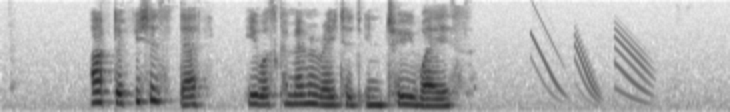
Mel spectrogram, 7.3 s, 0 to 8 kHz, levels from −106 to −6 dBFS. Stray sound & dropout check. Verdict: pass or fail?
fail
